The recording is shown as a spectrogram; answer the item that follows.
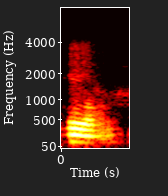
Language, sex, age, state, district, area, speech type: Hindi, male, 30-45, Uttar Pradesh, Ayodhya, rural, conversation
